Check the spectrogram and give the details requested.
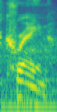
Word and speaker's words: Crane: you from store no my name's crane crane crane rhymes with train and brain and s and Grain and rain and plain and the other kind of plane and can I come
